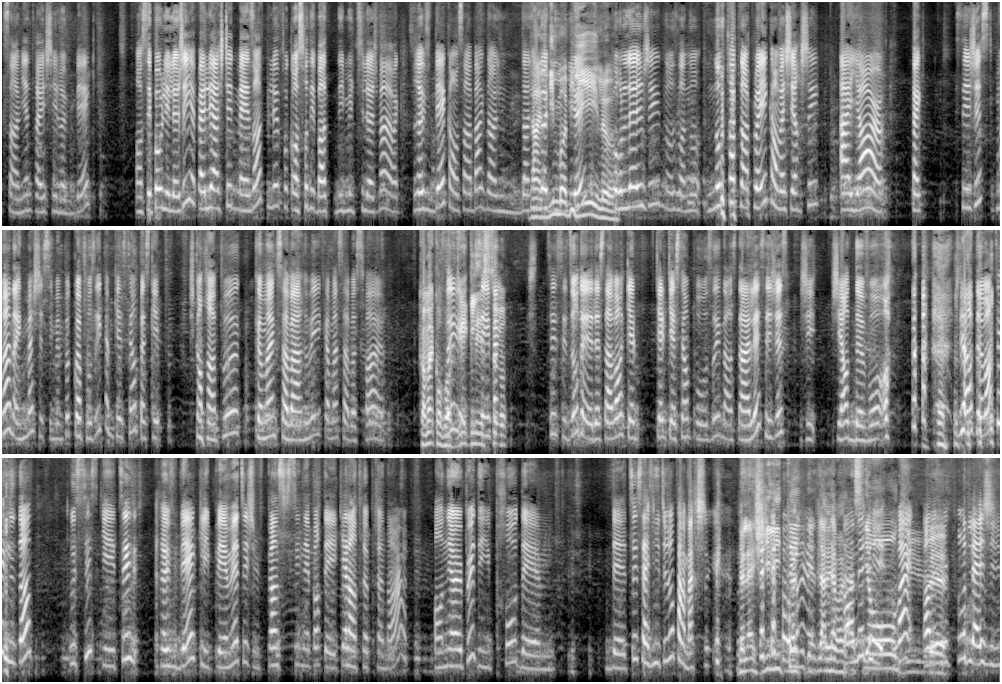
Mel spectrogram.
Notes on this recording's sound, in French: En direct du Transal Saguenay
